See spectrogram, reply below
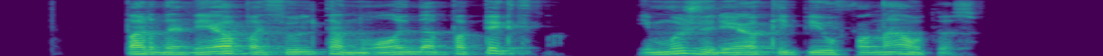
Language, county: Lithuanian, Kaunas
